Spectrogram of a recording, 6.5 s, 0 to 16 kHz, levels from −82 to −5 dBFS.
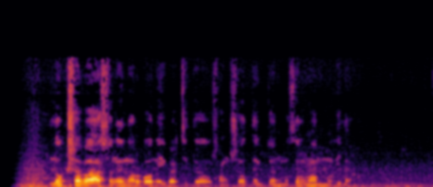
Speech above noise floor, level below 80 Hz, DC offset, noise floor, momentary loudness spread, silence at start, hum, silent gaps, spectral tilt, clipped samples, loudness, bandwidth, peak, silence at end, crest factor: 26 dB; -48 dBFS; under 0.1%; -46 dBFS; 24 LU; 0.3 s; none; none; -5.5 dB/octave; under 0.1%; -19 LUFS; 11.5 kHz; -2 dBFS; 0.35 s; 20 dB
